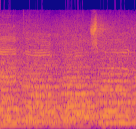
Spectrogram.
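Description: Congregation singing a hymn together in slow held notes, with instrumental accompaniment.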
